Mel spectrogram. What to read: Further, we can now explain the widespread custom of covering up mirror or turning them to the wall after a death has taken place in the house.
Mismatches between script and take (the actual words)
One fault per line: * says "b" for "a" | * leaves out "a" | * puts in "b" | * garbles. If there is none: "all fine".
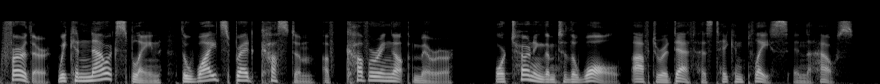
all fine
